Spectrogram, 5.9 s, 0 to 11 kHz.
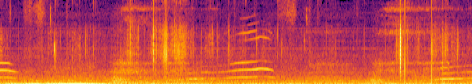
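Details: Speaker says "I'm just wheezing": several thin, high, whistling tones rising in pitch over room noise and faint clicks, recorded 2/15/2024.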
